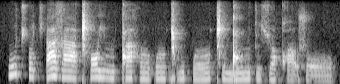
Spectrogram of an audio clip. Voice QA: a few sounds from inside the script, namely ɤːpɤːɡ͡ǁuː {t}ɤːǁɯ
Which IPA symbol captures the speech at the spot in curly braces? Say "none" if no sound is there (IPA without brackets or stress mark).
p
